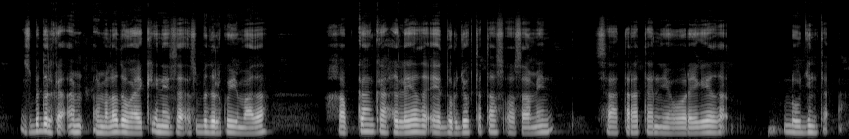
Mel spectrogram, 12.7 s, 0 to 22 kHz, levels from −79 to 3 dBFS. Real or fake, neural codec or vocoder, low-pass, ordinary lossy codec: real; none; none; none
